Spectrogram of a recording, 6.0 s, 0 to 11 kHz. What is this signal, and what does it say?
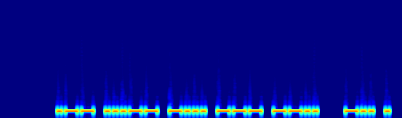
Morse code, heard as a keyed tone, about 21 wpm, 700 Hz. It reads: W3BOZ DE
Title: USA Callsign DE Callsign - 5 Characters - 20wpm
